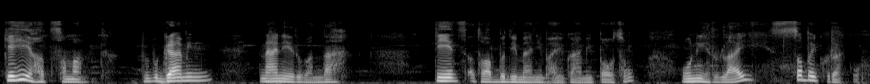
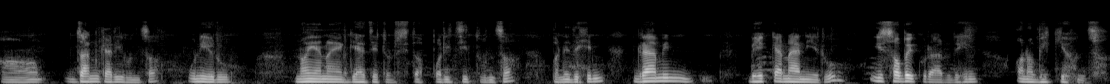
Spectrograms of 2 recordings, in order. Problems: background sounds at intervals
